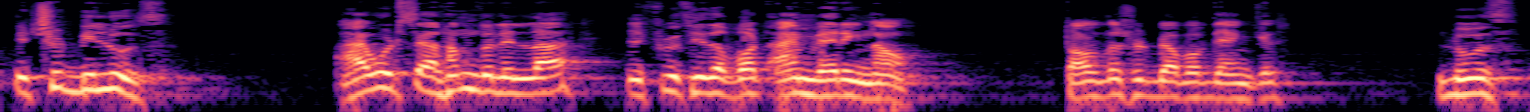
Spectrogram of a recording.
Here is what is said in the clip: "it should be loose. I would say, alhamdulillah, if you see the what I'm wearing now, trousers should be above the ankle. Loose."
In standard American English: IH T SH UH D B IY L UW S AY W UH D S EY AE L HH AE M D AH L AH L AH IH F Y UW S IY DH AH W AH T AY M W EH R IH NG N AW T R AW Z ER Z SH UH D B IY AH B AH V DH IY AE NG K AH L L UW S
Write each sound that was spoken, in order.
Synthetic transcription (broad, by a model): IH T SH UH D B IY L UW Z AY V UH D S EY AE L HH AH M D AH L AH L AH IH F Y UW S IY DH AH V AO T AY M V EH R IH NG N AW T AW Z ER SH UH D B IY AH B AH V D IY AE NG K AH L L UW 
